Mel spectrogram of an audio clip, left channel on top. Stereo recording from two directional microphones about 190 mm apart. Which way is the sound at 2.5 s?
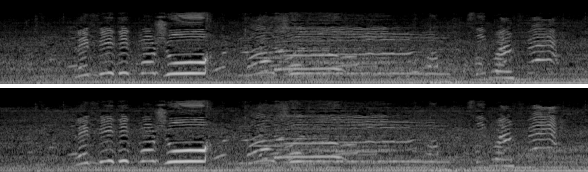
10° right (ahead or behind).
